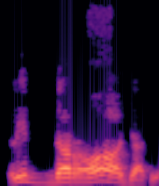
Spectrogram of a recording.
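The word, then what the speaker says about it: لدراجة: Lihat, perhatikan bacanya gini ya. Lidarajati. Ro-nya yang panjang.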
